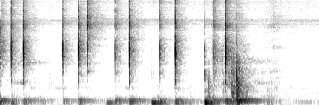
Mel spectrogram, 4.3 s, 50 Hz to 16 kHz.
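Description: Plastic push buttons on a Kaiweets KM601 digital multimeter clicking as its function button is pressed over and over to step through the measurement modes, about two clicks a second, stopping about three seconds in.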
